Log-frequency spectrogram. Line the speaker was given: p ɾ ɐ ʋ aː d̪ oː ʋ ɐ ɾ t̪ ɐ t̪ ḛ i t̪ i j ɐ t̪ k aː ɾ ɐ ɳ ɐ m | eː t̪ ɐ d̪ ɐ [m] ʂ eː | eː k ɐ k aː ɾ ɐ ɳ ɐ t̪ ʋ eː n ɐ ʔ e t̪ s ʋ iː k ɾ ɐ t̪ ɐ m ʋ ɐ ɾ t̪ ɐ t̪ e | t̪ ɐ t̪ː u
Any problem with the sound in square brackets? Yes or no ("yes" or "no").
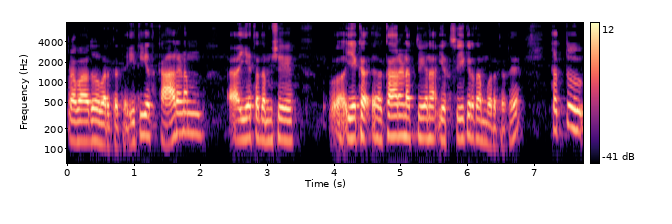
no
